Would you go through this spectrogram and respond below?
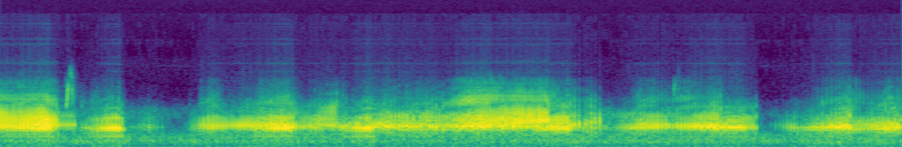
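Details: Common frogs in a garden pond after dark, a group that grows every year, producing low rolling purrs and grunts in overlapping bouts, loud at the start, briefly dipping, then building again.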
